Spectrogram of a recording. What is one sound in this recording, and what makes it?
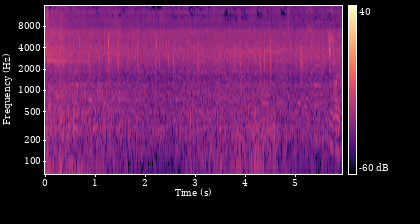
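Wind blows steadily through sails and rigging.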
